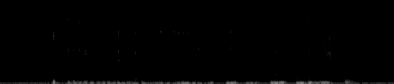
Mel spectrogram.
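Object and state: Peach wood comb, scraped and flicked.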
